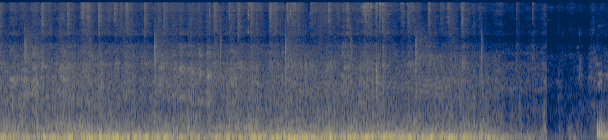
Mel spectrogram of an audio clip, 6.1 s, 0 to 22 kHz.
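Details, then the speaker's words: 1977 Toyota Celica GT with rebuilt Weber 32/36 carburetor, after old diaphragm removed and sediment cleaned: low uneven rumble wavers about five seconds then dies; won't hold idle, owner suspects a remaining fuel issue. "i still have a fuel issue i don't know how to look into it so i will let you guys know"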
